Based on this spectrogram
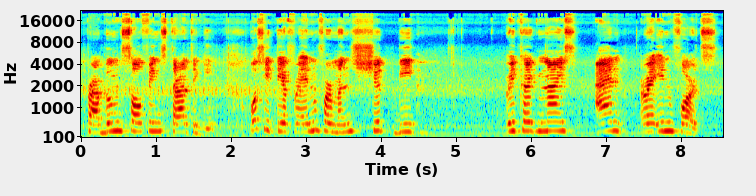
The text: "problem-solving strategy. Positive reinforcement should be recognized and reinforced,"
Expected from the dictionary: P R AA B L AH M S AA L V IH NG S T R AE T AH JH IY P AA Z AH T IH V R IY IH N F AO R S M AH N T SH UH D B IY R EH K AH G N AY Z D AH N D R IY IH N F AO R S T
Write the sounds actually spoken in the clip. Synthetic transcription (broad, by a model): P R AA B L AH M S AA L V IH NG S T R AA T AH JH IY P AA S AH T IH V R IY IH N F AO R M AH N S SH UH D B IY R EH K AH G N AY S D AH N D R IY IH N F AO R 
